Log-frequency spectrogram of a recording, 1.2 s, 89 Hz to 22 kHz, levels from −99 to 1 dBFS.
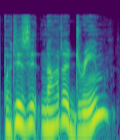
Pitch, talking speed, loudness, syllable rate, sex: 170 Hz, 300 wpm, -16 LUFS, 5.6 syllables/s, male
